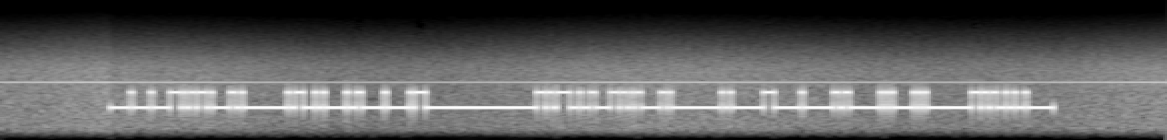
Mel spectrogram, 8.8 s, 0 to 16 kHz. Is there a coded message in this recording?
Yes: RTTY (50 baud, 450 Hz shift) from 0.8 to 7.9 s, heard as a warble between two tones, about 1080 Hz centre, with a steady whistle near 1710 Hz. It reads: PA7E TU BG9IYY CQ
